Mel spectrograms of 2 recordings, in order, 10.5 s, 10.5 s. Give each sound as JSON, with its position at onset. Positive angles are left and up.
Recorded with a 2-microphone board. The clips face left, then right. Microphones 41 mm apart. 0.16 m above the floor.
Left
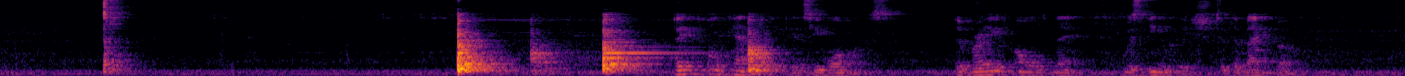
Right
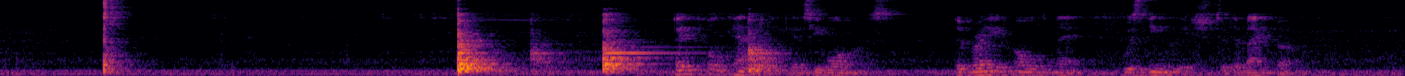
{"t": 0.8, "sound": "a pop", "side_deg": -35, "distance_m": 1.4}
{"t": 3.4, "sound": "a snare drum", "side_deg": 25, "distance_m": 0.7}
{"t": 5.1, "sound": "a man speaking", "side_deg": -5, "distance_m": 4.5}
